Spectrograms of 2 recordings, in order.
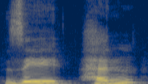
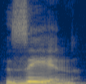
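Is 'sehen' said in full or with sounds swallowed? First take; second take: in full; swallowed. First: Every letter of the word is pronounced fully. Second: Some sounds of the word are swallowed. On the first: The speaker calls it wrong. "you don't say sehen" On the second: The speaker calls it right. "we actually swallow or skip certain letters"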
